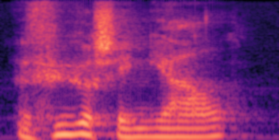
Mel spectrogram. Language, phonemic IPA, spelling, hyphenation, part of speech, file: Dutch, /ˈvyːr.sɪnˌjaːl/, vuursignaal, vuur‧sig‧naal, noun, Nl-vuursignaal.ogg
- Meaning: a fire signal, especially as a signalling light for communication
